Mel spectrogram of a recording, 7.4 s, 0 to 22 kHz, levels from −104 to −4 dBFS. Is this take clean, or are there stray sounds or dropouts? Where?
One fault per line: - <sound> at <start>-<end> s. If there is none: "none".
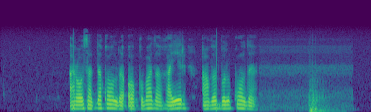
- thud at 6.2-6.9 s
